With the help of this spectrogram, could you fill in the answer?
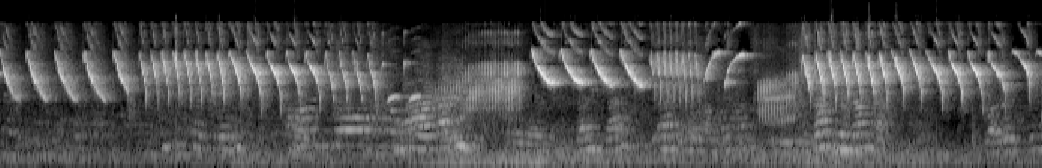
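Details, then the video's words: Domestic canary in sustained song to train young canaries: long tours of fast repeated downsweeping notes, broken by brief softer warbles and a buzzy passage before the rapid trills resume. "Kumpulan Video Burung Kenari Gacor"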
